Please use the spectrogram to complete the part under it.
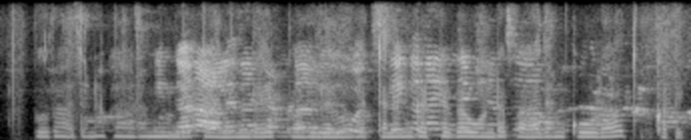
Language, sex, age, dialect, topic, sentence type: Telugu, female, 18-24, Utterandhra, agriculture, statement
